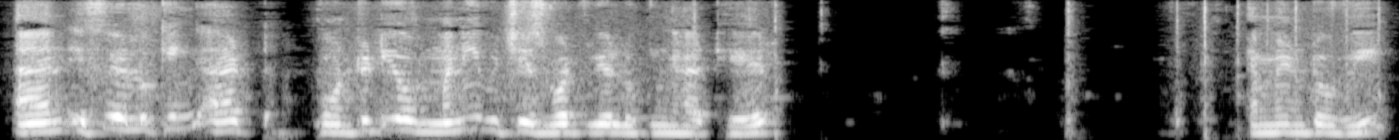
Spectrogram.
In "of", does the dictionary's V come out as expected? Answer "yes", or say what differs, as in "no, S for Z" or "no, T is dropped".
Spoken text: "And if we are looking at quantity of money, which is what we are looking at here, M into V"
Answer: yes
